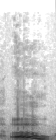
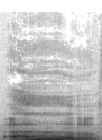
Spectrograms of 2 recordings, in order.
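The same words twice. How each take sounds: First: "Oh" much higher and louder, emphatic; emphatic realizing "Oh"; more emphasis. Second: Said in the usual way. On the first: A narrator's reading. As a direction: hit "Oh" hard with realization. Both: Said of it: "he repeated with more emphasis".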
